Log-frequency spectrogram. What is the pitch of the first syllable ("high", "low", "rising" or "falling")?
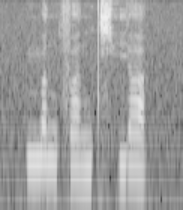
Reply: falling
